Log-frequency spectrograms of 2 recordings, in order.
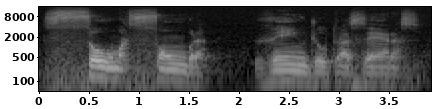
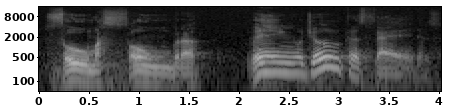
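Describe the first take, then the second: First: The s sounds are drawn out like wind. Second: The s sounds are short and plain. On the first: The speaker calls it right. "o som do vento passando" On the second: The speaker calls it wrong. "O cara declama assim"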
